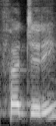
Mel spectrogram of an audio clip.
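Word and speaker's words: الفجر: জিম কিন্তু কলকলা হরফ তাহলে ফাজ আর রজের ফাজেরি ওয়াকফ করলে জজম হয়ে যাবে শুধু হরফের উচ্চারণ হবে ফাজর ঠিক আছে সালামুন হিয়া হাত্তা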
